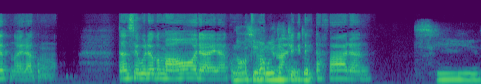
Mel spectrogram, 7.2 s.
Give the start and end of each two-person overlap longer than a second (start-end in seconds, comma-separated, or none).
3.5-4.8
